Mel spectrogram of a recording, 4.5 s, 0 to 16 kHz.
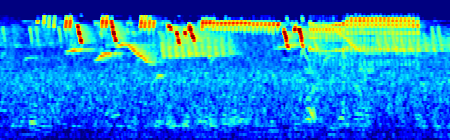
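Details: Hooded siskin singing at a contest final of winners, Amarillo Completo category, Merlo, 13 01 13: high, bright trills and sharp repeated chips, with a buzzy sustained passage and a down-slurred note; a murmur of people in the background.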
